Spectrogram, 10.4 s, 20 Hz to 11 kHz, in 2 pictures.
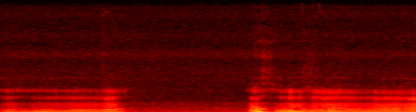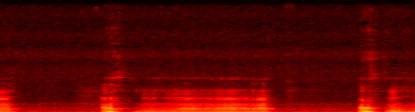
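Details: Newfoundland dog named Dethan, a Landseer, in Sollentuna, Uppland, Sweden, on 25 February 2022, talking in long low groaning, grumbling drawn-out vocal runs with harmonics, broken by short breaths about every three seconds.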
